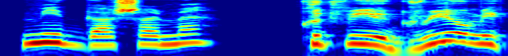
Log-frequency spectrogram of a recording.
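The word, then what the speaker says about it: Midgardsormr: Midgarsormr. Sorry, it's a Norwegian name, that's how it's pronounced. Midgarsormr.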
